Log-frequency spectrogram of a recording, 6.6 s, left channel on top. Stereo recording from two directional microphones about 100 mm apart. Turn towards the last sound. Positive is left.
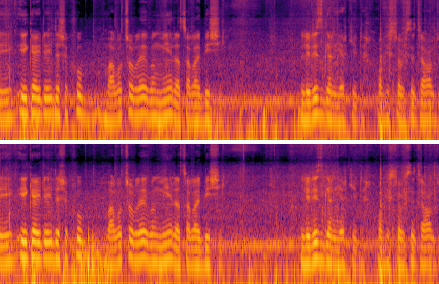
turn(degrees=80)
